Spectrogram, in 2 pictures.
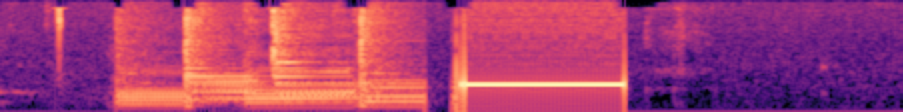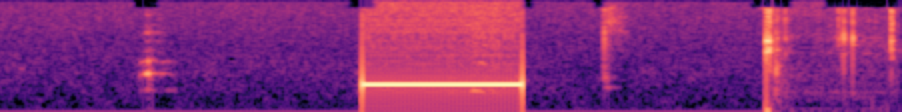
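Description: Telephone line tones play while a business call is being transferred: two long, steady beeps a few seconds apart, separated by near silence with faint clicks.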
